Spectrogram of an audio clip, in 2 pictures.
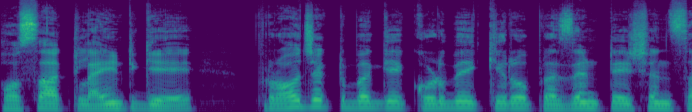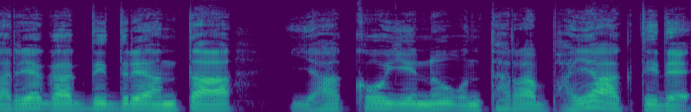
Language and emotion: Kannada, fearful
